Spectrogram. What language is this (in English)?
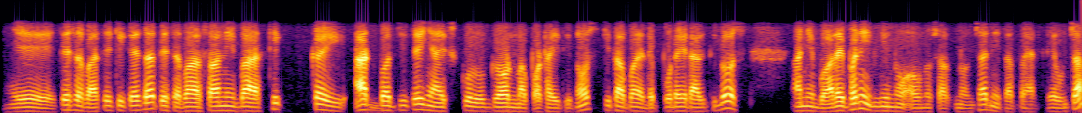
Nepali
